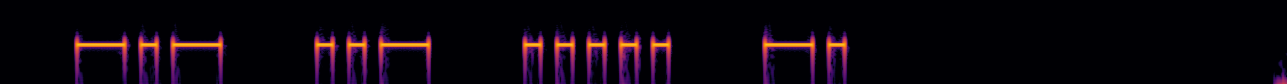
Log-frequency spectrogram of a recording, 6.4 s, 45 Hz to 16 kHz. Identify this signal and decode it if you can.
Morse code, heard as a keyed tone, about 15 wpm, spaced as for 11 wpm, 700 Hz. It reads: KU5N
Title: USA Call Signs - 4 Characters - 2x Character Spacing - 15wpm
